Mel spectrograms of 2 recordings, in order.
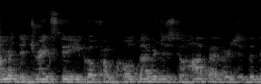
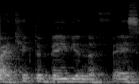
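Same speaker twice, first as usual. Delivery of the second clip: ordinary talk, nothing marked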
